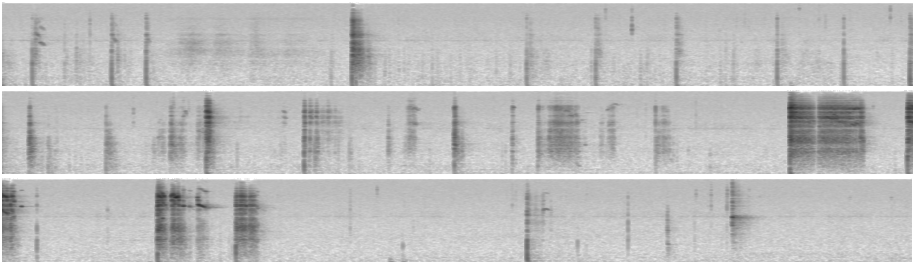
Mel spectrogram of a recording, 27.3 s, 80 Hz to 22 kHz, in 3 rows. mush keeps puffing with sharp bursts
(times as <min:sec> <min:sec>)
0:10.2 0:11.4, 0:14.2 0:15.8, 0:17.0 0:18.5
